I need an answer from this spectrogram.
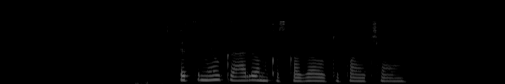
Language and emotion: Russian, neutral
